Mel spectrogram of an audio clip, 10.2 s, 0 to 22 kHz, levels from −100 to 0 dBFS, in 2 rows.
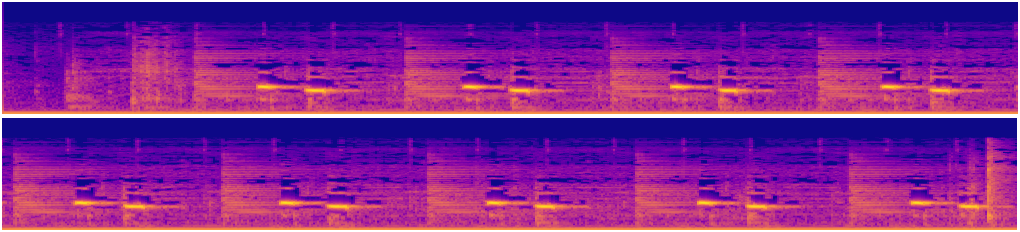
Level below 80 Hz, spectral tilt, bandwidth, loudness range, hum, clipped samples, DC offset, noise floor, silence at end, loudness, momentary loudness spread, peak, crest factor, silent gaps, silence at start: -58 dBFS; -3 dB/octave; 10.5 kHz; 1 LU; none; under 0.1%; 3%; -45 dBFS; 0.05 s; -17 LUFS; 22 LU; -2 dBFS; 16 dB; none; 0.7 s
